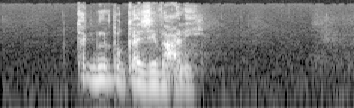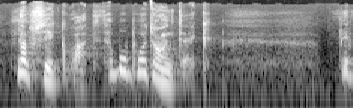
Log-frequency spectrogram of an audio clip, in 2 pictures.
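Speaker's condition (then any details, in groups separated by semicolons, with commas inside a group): Down syndrome; adult, intellectual disability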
